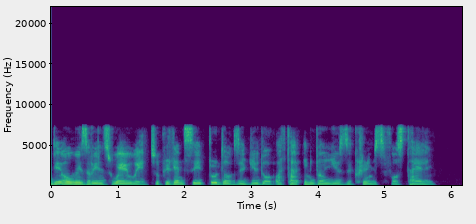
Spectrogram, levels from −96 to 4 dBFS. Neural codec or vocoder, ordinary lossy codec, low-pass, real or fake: codec, 44.1 kHz, 2.6 kbps, SNAC; none; 7.2 kHz; fake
